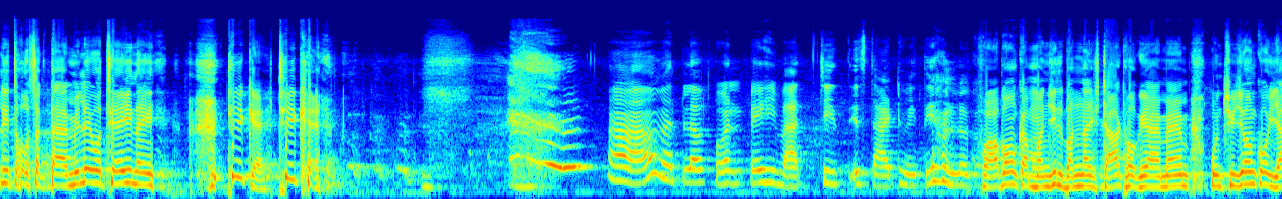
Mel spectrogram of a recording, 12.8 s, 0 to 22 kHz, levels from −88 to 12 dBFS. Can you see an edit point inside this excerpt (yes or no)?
no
